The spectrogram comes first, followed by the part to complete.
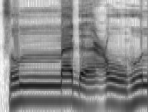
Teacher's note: Gunnah musyaddadah ya. Jadi kita tahan suaranya sebentar, kita dengungkan, kita gunnahkan.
